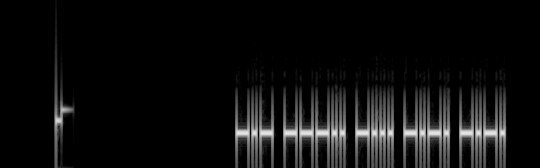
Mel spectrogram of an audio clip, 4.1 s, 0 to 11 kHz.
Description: Morse code, heard as a keyed tone, about 40 wpm, 700 Hz. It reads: K8BCC
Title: USA Call Signs 40wpm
